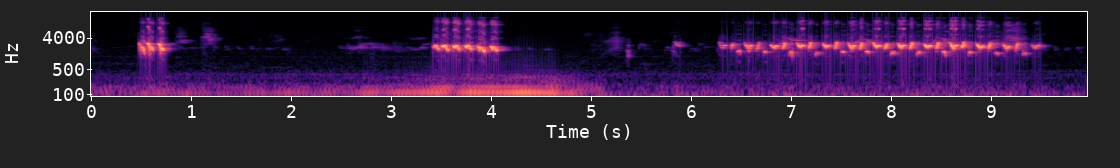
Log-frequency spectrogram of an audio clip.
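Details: Yellow-vented Bulbul (trucukan) singing gacor ngerol to lure other trucukan into answering; short bubbling bursts over a low hum, then a long rolling run of quick, repeated chattering notes lasting about three seconds.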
